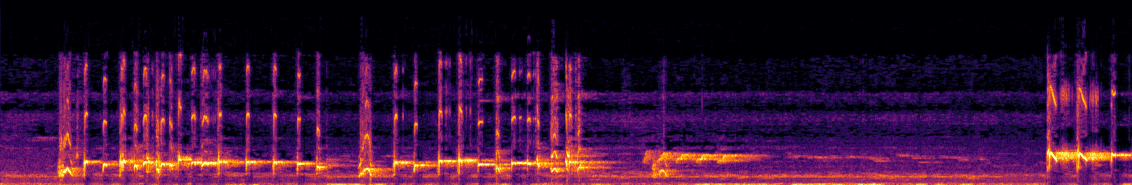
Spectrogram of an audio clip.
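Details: Blue-winged leafbird singing loudly with imitated fill-ins of magpie-robin, canary, prinia, ciblek, kapas tembak and cililin; two long bursts of snappy clicks over a wavering warble, a drawn-out whistled note, then a final sharp burst, all above a faint hum.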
